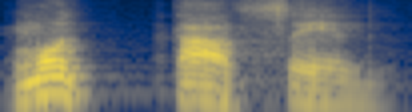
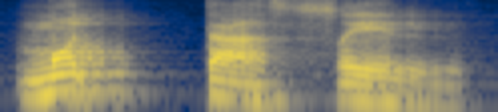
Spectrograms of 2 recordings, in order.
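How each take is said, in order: No difference in how they are said.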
